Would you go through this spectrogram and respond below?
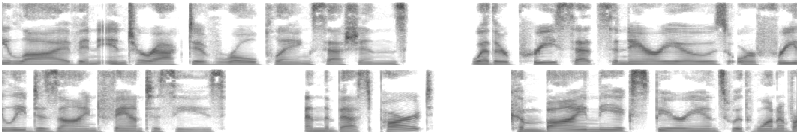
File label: The seductive voice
